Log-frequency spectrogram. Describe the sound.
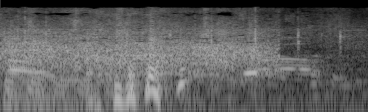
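A short burst of applause, dense and steady clapping for about a second before fading out, with voices talking over it.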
